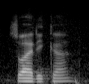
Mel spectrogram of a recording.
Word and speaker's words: สวัสดีค่ะ: สวัสดีค่ะ Swadika.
